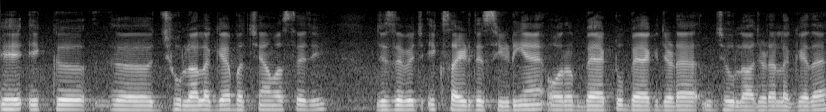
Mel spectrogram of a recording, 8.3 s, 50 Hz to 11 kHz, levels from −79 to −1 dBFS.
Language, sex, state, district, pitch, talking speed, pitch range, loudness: Punjabi, male, Punjab, Pathankot, 130 Hz, 175 wpm, 125-135 Hz, -16 LUFS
